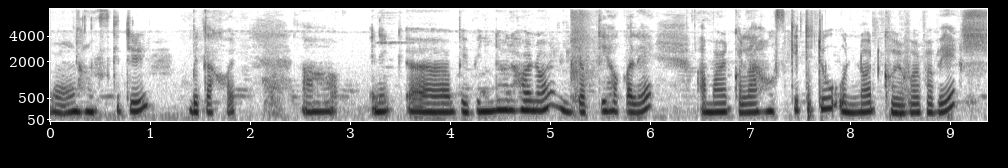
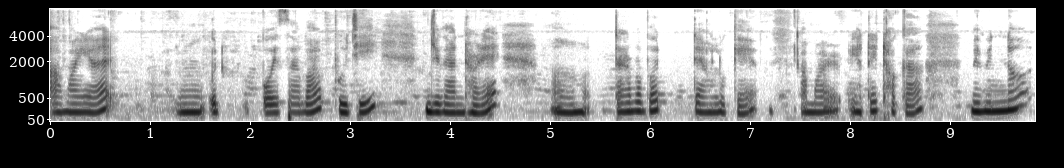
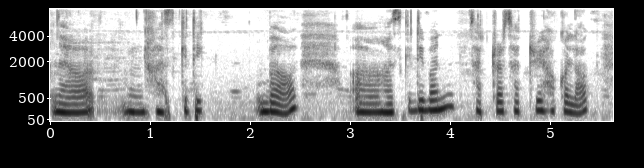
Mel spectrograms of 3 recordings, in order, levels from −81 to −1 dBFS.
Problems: background sounds at intervals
